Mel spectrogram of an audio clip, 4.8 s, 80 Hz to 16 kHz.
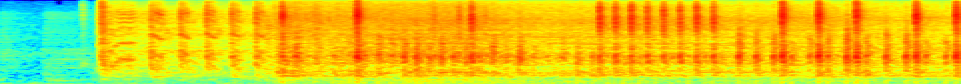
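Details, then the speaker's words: Toyota Camry 30, 2.4 2AZ-FE, 270,000 km, knocking 8,000 km after a previous overhaul, no diagnostic codes: catches and settles into a rapid, uneven metallic clatter at idle, about 200 a minute; stretched, slack timing chain. "Глуши! Как-то так. Стрёмный стучок."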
